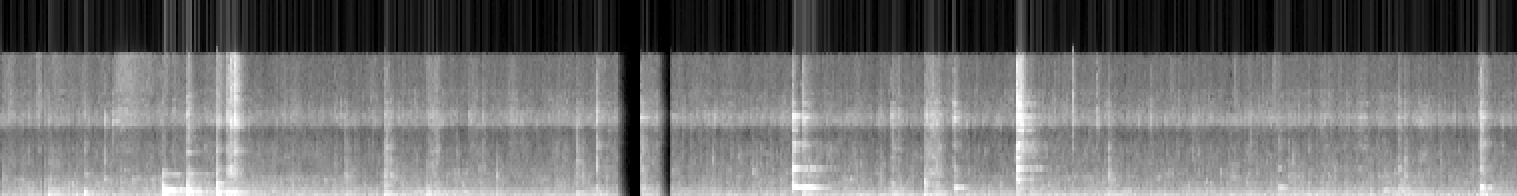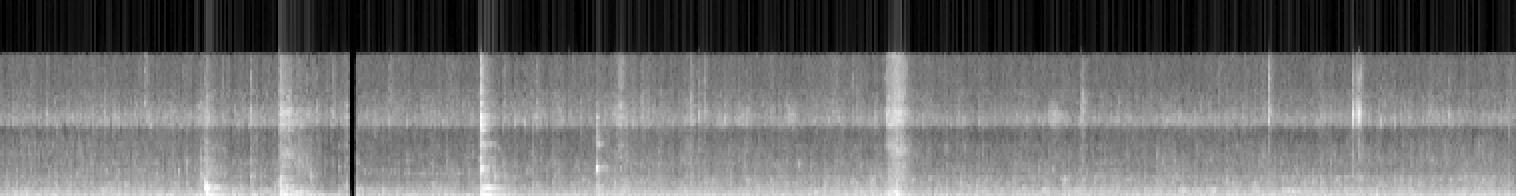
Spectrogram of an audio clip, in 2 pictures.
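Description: Steel ladle stirring a thick curry in an aluminium pot, knocking and scraping against the pot's rim and sides in scattered clinks, a quick cluster about two seconds in and single knocks every few seconds after. A steady low hiss lies under it.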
